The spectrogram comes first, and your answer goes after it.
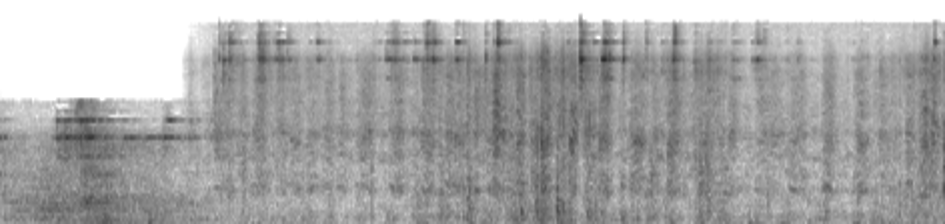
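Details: Two Boston Terriers, Chauncey and Dave, play-fighting and chasing each other around the house. Soft whimpers and yips come amid dense scuffling clicks and patters, with a quiet high whine early on.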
